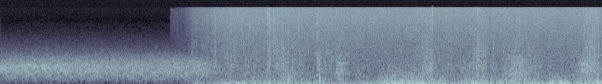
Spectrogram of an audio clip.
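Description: Wind buffeting the microphone outdoors: a soft hiss for the first few seconds, then an uneven low rumble that comes in about four seconds in and gusts stronger near the middle.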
